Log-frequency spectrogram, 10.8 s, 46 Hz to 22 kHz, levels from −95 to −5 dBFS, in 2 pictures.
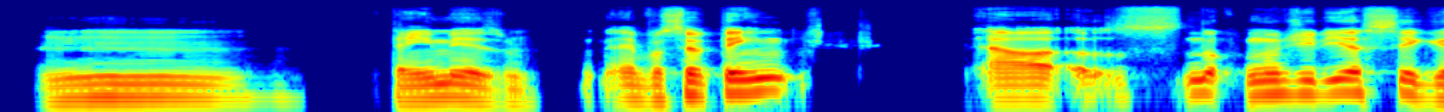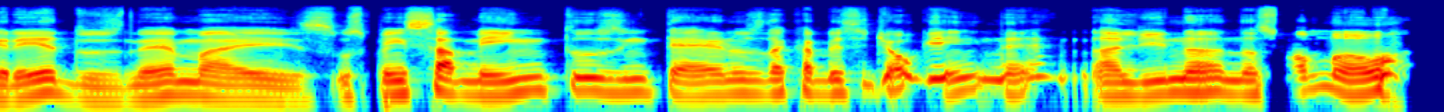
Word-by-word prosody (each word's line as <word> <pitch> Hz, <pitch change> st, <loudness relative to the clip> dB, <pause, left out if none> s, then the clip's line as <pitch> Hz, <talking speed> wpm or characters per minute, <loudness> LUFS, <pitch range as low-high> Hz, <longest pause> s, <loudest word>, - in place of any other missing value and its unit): Hum, 105 Hz, +1 st, -5 dB, 0.5 s
tem 95 Hz, +2 st, -1 dB
mesmo. 90 Hz, -8 st, -2 dB, 0.2 s
Eh, 105 Hz, -, -5 dB
você 100 Hz, +5 st, +1 dB
tem 140 Hz, +4 st, +4 dB, 0.7 s
a 100 Hz, 0 st, +2 dB
os 105 Hz, 0 st, -10 dB
n 135 Hz, 0 st, 0 dB
não 130 Hz, +2 st, +1 dB
diria 135 Hz, +1 st, +1 dB
segredos, 110 Hz, -6 st, 0 dB
né, 105 Hz, +5 st, +2 dB
mas 100 Hz, -8 st, -1 dB
os 110 Hz, -, -8 dB
pensamentos 135 Hz, +4 st, +2 dB
internos 135 Hz, -2 st, -1 dB
da 135 Hz, -, +1 dB
cabeça 135 Hz, +5 st, -2 dB
de -, -, +1 dB
alguém, 310 Hz, 0 st, +1 dB
né, 290 Hz, +4 st, -2 dB, 0.2 s
ali 120 Hz, +2 st, +1 dB
na 145 Hz, +1 st, +4 dB
na 130 Hz, -1 st, -1 dB
sua 145 Hz, -, -4 dB
mão, 155 Hz, -5 st, +4 dB
125 Hz, 150 wpm, -23 LUFS, 105-140 Hz, 0.7 s, tem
